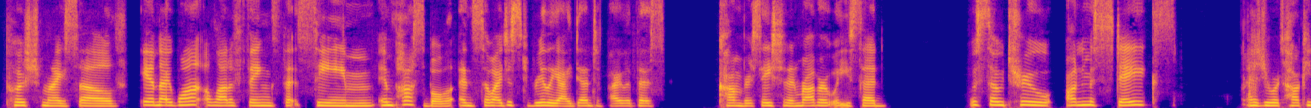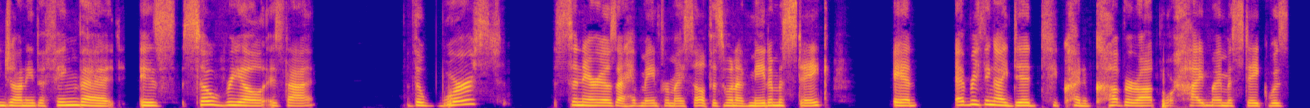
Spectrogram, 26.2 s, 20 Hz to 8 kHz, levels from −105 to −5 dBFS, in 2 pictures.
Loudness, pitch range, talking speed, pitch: -16 LUFS, 200-235 Hz, 165 wpm, 215 Hz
